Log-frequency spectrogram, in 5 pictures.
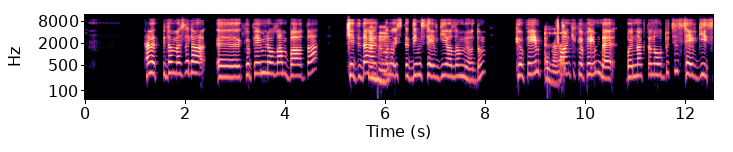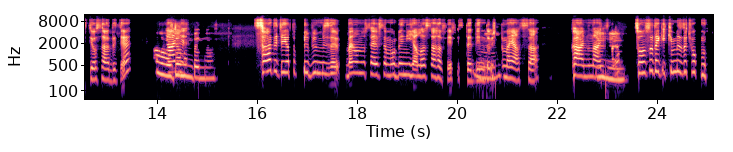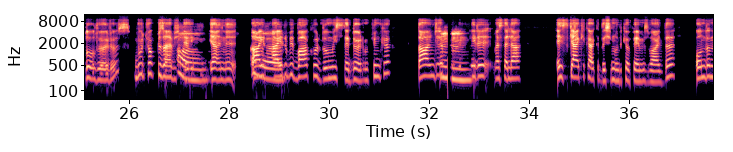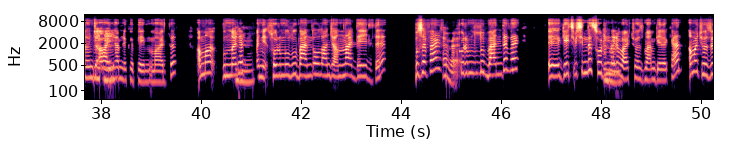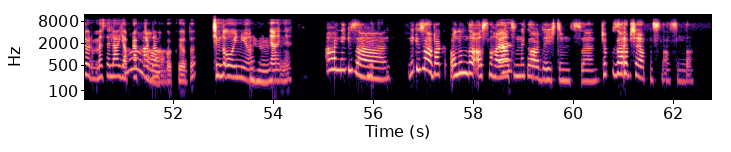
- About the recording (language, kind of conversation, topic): Turkish, unstructured, Bir hayvanın hayatımıza kattığı en güzel şey nedir?
- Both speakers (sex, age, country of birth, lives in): female, 25-29, Turkey, Netherlands; female, 30-34, Turkey, Mexico
- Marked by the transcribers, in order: tapping; other background noise; static; distorted speech; unintelligible speech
